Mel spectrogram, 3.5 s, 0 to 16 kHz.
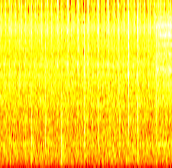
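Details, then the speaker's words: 2010 Ford F150 5.4L, capless "check fuel fill inlet" message and P0457 EVAP gross leak; purge solenoid stuck with no vacuum at idle, struck with an extension and began clicking again, light sharp ticks about three per second over quiet idle. "There she goes. Did you hear it? Just give her a little whack."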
